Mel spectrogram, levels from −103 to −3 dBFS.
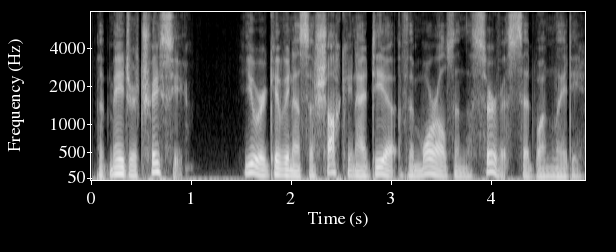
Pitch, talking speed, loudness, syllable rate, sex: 95 Hz, 230 wpm, -20 LUFS, 7.0 syllables/s, male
